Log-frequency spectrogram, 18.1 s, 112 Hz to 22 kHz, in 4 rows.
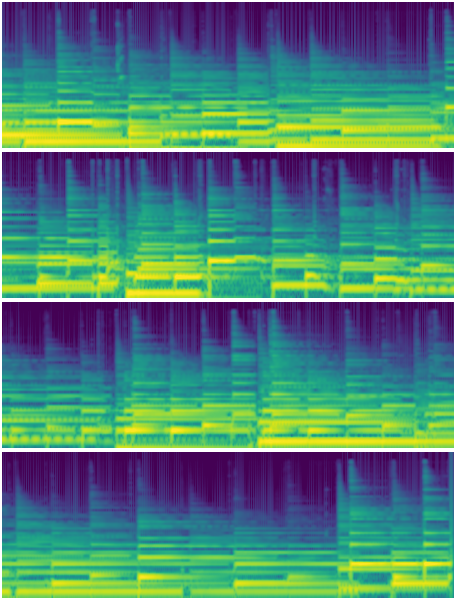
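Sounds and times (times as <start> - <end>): solo classical guitar: 0.0 - 18.0.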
